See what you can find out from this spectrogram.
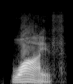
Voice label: "wife", American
